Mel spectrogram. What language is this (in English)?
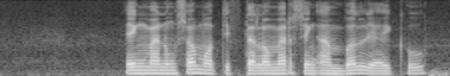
Javanese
